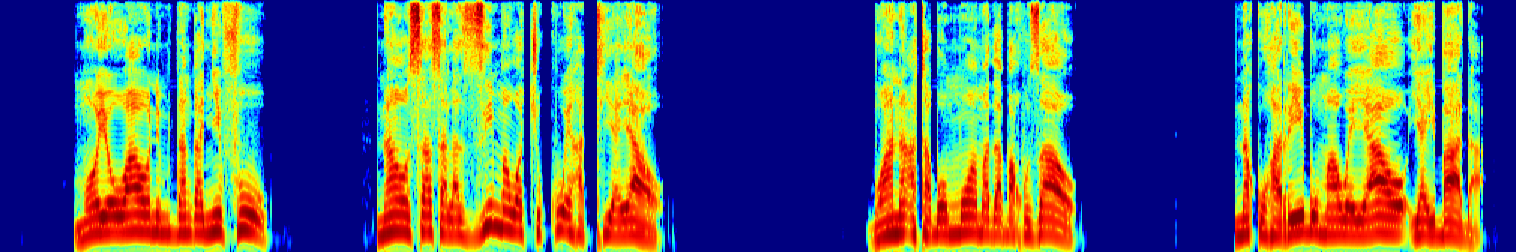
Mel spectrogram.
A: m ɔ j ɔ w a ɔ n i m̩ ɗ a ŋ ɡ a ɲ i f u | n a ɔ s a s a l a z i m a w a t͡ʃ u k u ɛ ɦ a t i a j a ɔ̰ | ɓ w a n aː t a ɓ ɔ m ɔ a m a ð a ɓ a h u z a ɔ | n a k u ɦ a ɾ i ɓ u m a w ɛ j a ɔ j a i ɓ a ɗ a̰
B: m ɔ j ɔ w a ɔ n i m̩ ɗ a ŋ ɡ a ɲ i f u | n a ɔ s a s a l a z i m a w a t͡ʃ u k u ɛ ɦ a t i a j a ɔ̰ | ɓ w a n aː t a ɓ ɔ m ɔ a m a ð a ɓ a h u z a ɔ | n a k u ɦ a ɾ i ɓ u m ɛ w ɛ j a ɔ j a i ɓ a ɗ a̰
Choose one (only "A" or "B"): A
